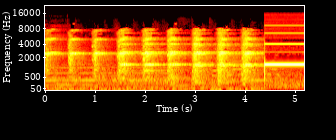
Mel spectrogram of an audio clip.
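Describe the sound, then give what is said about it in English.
Eight evenly spaced, bark-like yelps in a steady rhythm, followed by a loud, sustained electronic answering machine beep on the Soul Food Studios International answering machine that holds flat until the end. “Please leave your name and message after the beep.”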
